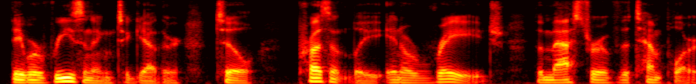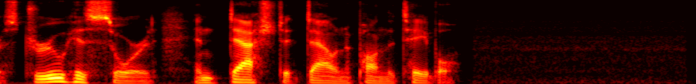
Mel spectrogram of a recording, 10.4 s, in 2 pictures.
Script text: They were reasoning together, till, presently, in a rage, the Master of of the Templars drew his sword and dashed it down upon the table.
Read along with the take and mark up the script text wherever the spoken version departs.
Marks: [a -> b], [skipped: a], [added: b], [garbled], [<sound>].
They were reasoning together, till, presently, in a rage, the Master of [skipped: of] the Templars drew his sword and dashed it down upon the table.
